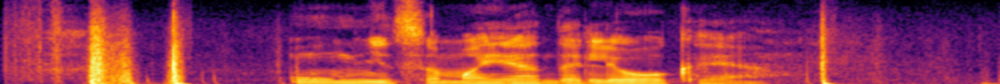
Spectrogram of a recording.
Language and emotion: Russian, positive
